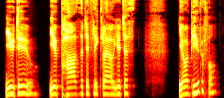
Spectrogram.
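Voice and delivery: high, heartfelt Southern belle; Blanche Devereaux. Acted. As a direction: gush praise as a jealous friend. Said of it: "In the role of Blanche Devereaux".

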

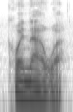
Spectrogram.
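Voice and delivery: quinoa said as "kwin-OW-uh"; imitated mispronunciation. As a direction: repeat quinoa the odd way, kwin-OW-uh in three syllables. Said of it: "as Sarah likes to call it".

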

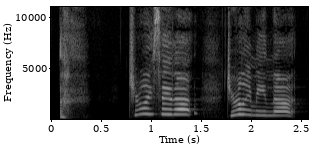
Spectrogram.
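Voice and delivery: squeaky, high-pitched disbelief; hammed-up doubtful protest in a tiny high voice; mock incredulity. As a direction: question it way up high, playfully indignant. Acts out arguing with God's rebuke.

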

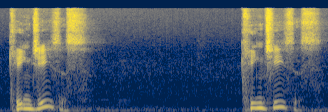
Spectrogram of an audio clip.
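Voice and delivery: soft, reverent, almost breathless; tender hush. Real, not acted. Tender climax naming Jesus.

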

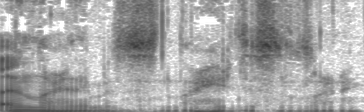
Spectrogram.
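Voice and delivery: low, rushed mimicked grumble; quick, trailing-off retold mumble; mumbling daughter. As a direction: imitate a sullen kid muttering off the mic. Daughter mumbles away from mic.

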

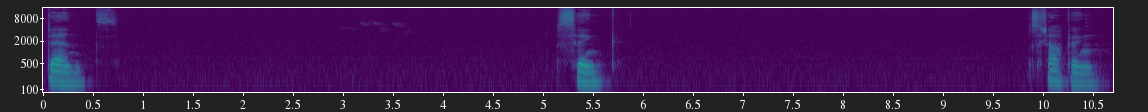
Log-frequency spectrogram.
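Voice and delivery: calm yoga nidra guide, leaving space after each phrase; guided relaxation. Acted.

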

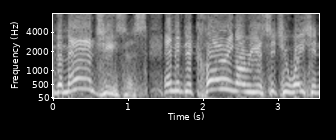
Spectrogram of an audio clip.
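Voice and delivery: high, loud sermon delivery; full-force preaching. Real, not acted. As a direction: drive it home to the congregation.

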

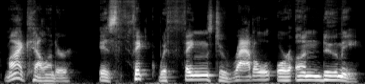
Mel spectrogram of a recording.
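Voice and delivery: measured devotional reading with deliberate pauses between phrases; slow prayer reading. Real, not acted. Pastor reading a morning prayer to devotional listeners, slowly and deliberately. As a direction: read the prayer slowly, setting each phrase apart. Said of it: "I'm gonna read it slowly".

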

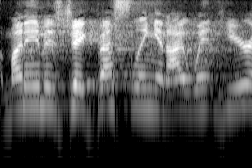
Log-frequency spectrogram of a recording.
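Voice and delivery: ordinary delivery

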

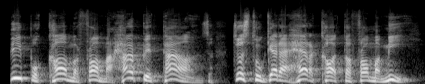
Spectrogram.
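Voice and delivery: put-on heavy Italian accent. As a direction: talk like an Italian barber. Italian barber throughout.

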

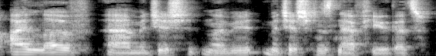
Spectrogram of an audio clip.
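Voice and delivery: normal talking voice

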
